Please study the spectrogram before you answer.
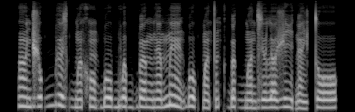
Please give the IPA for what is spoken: ə̃ d͡ʒ o ɡ͡b ʏ z ɡ͡b ə̃ x õ ɓ o b w ə b ɓ œ ŋ ɡ ɛ̃ m ẽ ɠ o k͡p ə̃ t ə̃ k ɠ œ ɡ͡b ə̃ d͡z ʏ l œ ʒ i ɗ ɛ̃ ʒ t o

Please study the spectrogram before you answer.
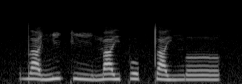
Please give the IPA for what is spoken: d a˧˩ ɲ i˧ k iː˧˩ m a˧ j p o˧˥ p̚ t̪ a˧ j ŋ ɤː˧

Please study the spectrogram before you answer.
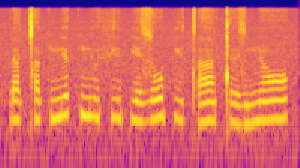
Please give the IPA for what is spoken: ɾ ɐ ǀ ɐ k mʲ ɐ k mʲ u fʲ ɨ pʲ ɛ z o pʲ ɨ tʼ ã ǃ ɘ z mʲ ɔ̃

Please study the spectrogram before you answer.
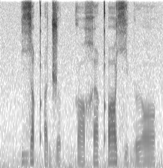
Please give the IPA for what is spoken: zʲ e˦ qʼ ə˨ d͡ʒ ʊ˨ kː ɒ˨ χ i˧ qʼ ɔ˦ sʲ ʌ˨ b ɹ ɔ˧

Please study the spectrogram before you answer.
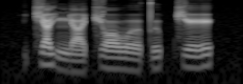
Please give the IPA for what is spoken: t͡ɕ a˥˨ j ɲ aː˩˧ t͡ɕ ɔː˧ ʋ ɤː˩ t̪ ɯː˧˥ p̚ t͡ɕ eː˧˥

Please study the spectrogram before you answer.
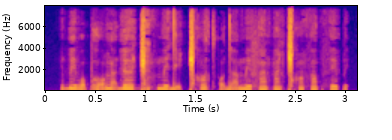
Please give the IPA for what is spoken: ɓ e β ɔ̰ p ɣ ɔ̰ ŋ a̰ ɗ ɜ ɡ͡ǁ ɔ̃ θ m e d ḛ ǁʰ ɔ t͡sʼ ɔ̰ d a̰ m e f ã p ã ǁʰ ɔ̃ θ ɒ p θ e p

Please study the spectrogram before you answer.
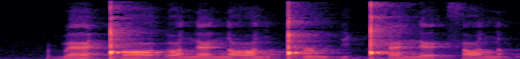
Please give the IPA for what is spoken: b æ ǃʰ ɑː ɠ ɑ n æ n ɑː n ǃʰ ə˞ w ʔ i ǃʰ æ n ɛ ʔ θ ɑ n

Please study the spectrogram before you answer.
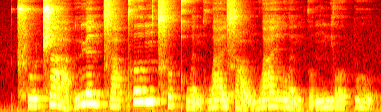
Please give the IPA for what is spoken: ʈ͡ʂʰ u˧˥ ʈ͡ʂ ä˥˩ | l ɥ ɛ˥˩ n t͡s ä˧˥ t̪ʰ ɤ˥ ŋ t͡sʰ ɤ˨ kʰ w ə̰˨˩ n x w a˥˩ ɪ̯ s ɑ̰˨˩ ʊ̯ n̪ w a˥ ɪ̯ l w ə̰˨˩ n k ʊ˧˥ ŋ n̪ j o˧˥ ʊ̯ p u˥˩

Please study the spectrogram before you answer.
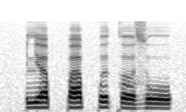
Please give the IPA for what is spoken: lʲ a˦ pː a˦ pː ə˦ k ʌ˧ z o˧

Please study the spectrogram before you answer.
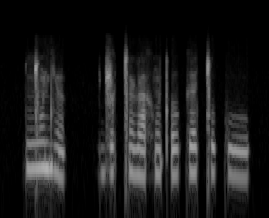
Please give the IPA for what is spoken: ŋ͡ǀ ũ dʲ ə̃ | ɖ͡ʐ ɤ ǀ ɛ̃ ɳ a x ũ tʼ ɤ k ɛ ǀ u k u

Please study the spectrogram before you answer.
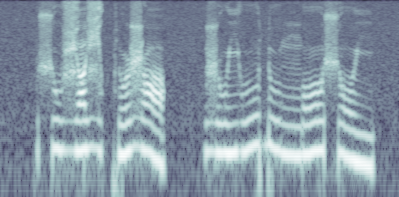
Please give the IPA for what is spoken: ʃ u ʑ ɒ ʑ e kʷ ɾ o ʐ ɒ | ʐ u j u ɗ u ŋ o ʃ o j

